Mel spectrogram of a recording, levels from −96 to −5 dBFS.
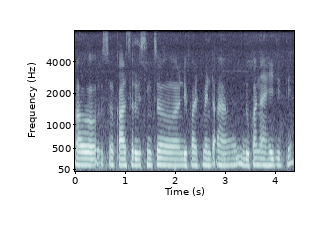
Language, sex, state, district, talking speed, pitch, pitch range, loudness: Marathi, male, Maharashtra, Washim, 165 wpm, 135 Hz, 135-145 Hz, -18 LUFS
